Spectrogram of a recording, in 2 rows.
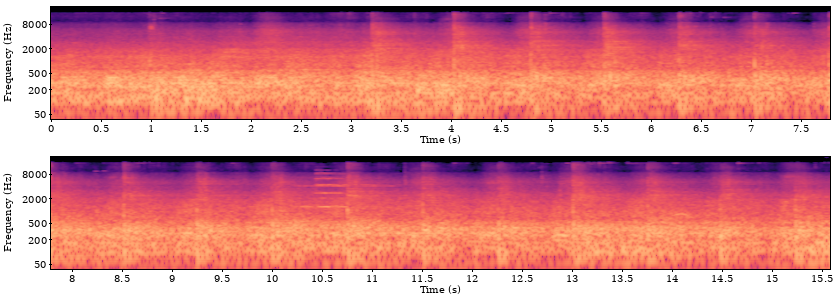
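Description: Forging hammer and forge-shop machinery running: a loud, steady, heavy rumble with sharp knocks at a regular beat of about one every 0.8 seconds.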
